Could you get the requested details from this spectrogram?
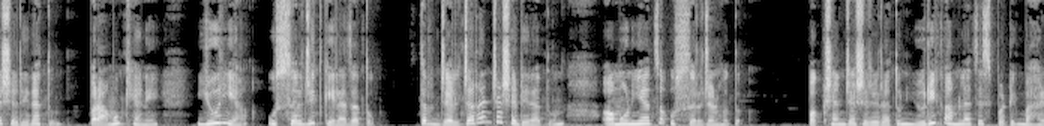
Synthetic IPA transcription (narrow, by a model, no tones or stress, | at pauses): ɕəɾiɾat̪uːn | pɾamukʰjane | juɾija | ut̪səɾd͡ʑiːt̪kelad͡zat̪o̰ | t̪əɾd͡ʑəlt͡ɕaɾaɲt͡ɕjaɕəɾiɾat̪uːnəmoɳijat͡səʔut̪səɾd͡ʑənɦot̪ə | pəkʂaɲt͡ɕjaɕəɾiɾat̪uːnjuɾiːkamlat͡sespəʈik̚baɦ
